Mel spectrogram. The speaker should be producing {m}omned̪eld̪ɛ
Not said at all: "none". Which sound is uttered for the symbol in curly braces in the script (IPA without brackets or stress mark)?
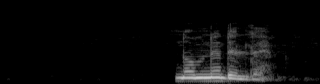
n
